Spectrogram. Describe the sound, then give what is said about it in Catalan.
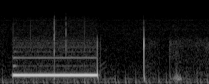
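An answering machine beep: one steady, pure, mid-pitched tone lasting just under a second, then a brief sharp click and quiet line noise. “Però si vol deixar el seu missatge, faci-ho després del senyal.”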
